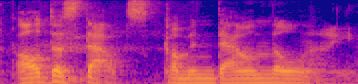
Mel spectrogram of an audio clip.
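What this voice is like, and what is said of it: Silly put-on accent. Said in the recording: “you're just doing an accent? ... I was just doing a silly accent.”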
